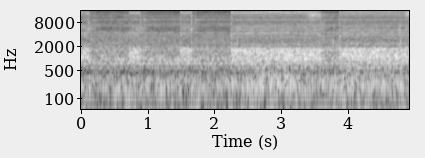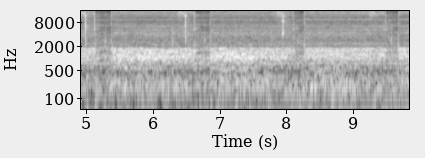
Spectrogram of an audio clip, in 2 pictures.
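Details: LTV 1200 mechanical ventilator in basic setup, assist control mode, in the emergency department: steady machine hum with repeated hissing pulses and faint clicks, cycling breaths into test lungs.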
